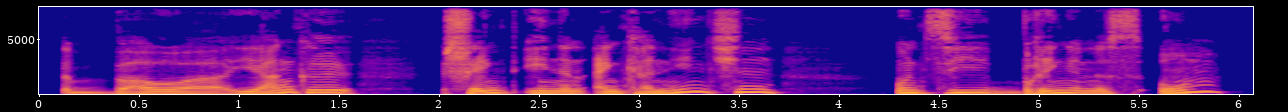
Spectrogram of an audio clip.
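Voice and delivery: appalled disbelief. A narrator's reading. Herr Paulsen to Frau Helbing, slow appalled disbelief. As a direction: spell out each word in horror.

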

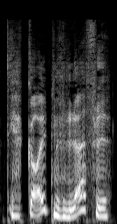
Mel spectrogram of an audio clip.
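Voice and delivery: little hero calling out in excitement; excited call. A narrator's reading. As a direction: shout out the find. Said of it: "rief Nigor".

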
